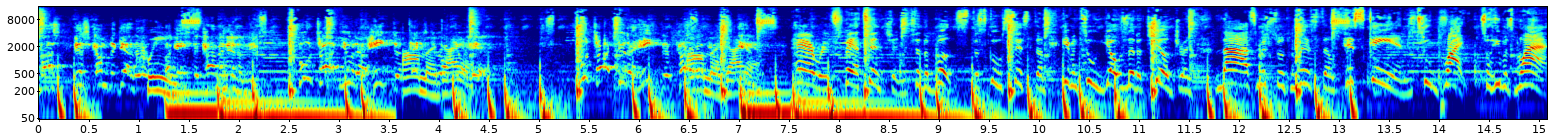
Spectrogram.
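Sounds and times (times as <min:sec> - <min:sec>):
rapping over a beat: 0:00.0 - 0:15.0
deep bass note: 0:01.3 - 0:03.6, 0:06.5 - 0:10.1.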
